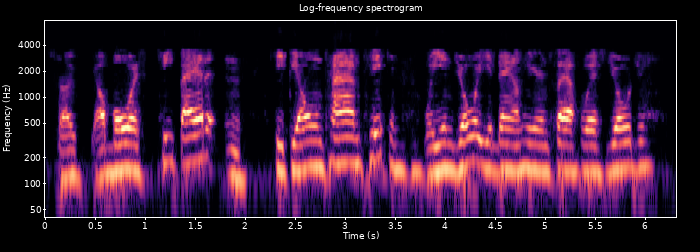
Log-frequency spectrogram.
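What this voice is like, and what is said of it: Southern American accent. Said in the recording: “one of my favorite accents of all time ... that accent. You know, I love a Southern accent.”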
